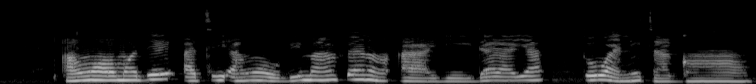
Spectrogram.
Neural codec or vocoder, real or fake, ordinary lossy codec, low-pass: vocoder, 48 kHz, 128 mel bands, Vocos; fake; none; 14.4 kHz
